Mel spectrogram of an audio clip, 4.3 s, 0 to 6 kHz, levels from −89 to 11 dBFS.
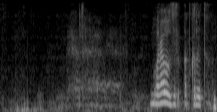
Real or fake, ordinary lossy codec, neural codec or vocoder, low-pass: fake; AAC, 32 kbps; codec, 24 kHz, 1.5 kbps, HILCodec; 5.4 kHz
